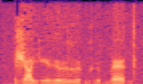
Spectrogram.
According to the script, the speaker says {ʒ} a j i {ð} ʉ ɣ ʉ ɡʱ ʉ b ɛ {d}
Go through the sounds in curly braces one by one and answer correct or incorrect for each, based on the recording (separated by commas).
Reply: correct, correct, correct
